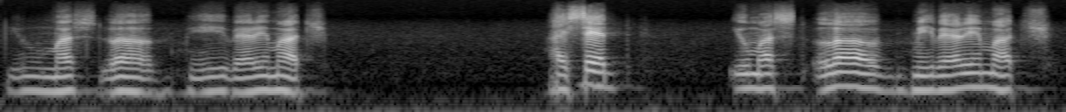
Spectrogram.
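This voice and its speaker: An actor playing a menacing old executioner and possessive husband, speaking in pointed, mock-affectionate questions in vintage radio drama style. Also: male voice, medium pitch, little pitch movement, extremely slow, pauses often. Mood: sly false sweetness. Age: older. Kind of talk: 1940s-50s American radio drama acting. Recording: dull vintage radio recording.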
